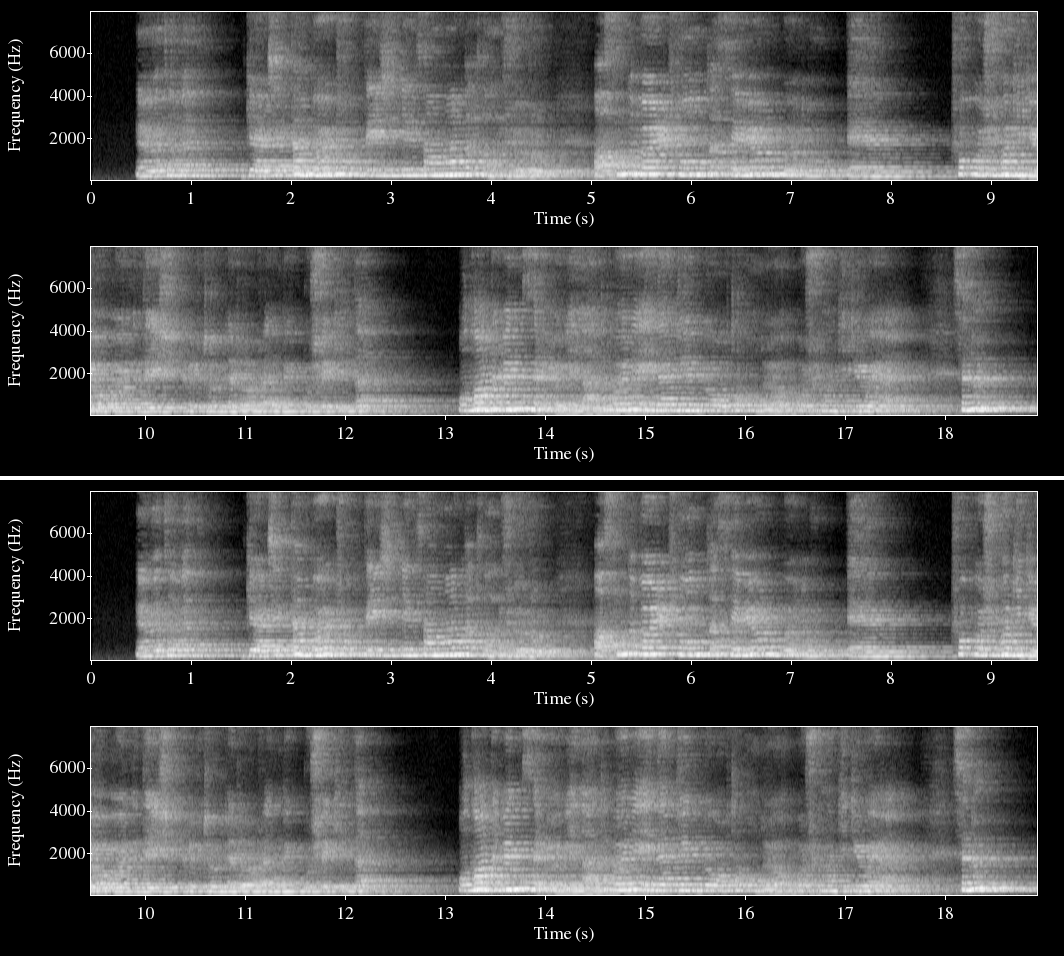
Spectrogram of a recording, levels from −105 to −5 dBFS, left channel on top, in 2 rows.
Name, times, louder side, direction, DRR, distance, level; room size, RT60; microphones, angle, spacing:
voice 1, 0.4-1.1 1.5-4.6 5.0-8.1 8.6-12.2 13.1-18.4, equal, 10° right, -10 dB, 1.8 m, -20 dB
11.0 x 10.0 x 2.4 m, 2.1 s
head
